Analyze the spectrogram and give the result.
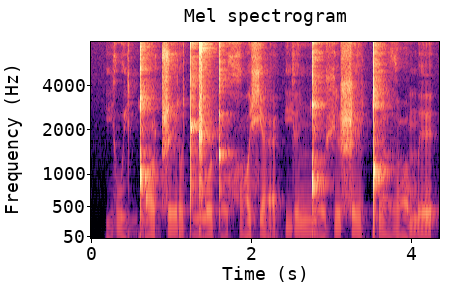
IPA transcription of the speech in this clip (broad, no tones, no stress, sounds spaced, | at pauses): j u j ǃʼ ɒ ʈ͡ʂ e ɾ o t ŋ͡ǁ o ʈ o x ɒ ɕ æ | j e ŋ͡ǃ o ʃ i ʂ e ǃʼ e j ðˤ o m e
